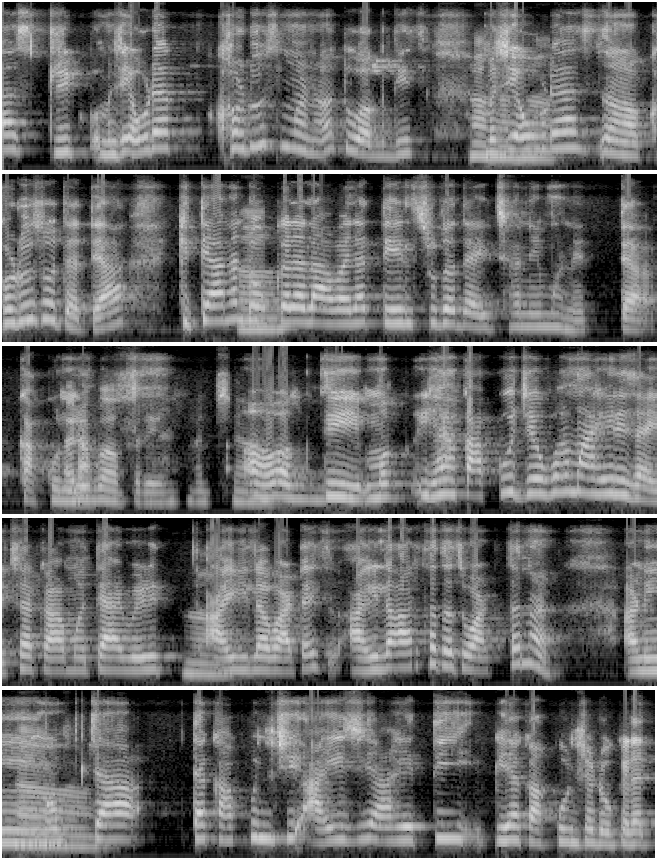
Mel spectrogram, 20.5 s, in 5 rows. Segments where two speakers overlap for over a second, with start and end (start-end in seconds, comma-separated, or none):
none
